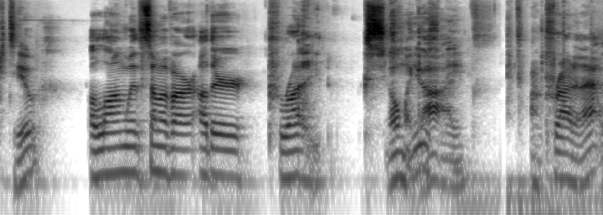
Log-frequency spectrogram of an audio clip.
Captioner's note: belches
